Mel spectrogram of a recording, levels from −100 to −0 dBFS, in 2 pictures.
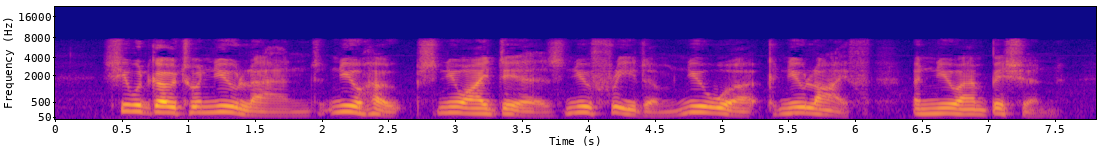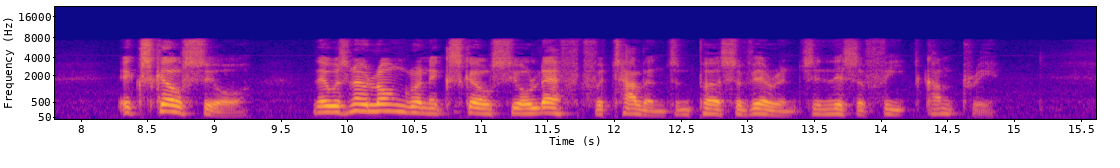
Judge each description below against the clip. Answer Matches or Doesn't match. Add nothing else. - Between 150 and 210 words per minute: Doesn't match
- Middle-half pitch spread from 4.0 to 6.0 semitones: Matches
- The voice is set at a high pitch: Doesn't match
